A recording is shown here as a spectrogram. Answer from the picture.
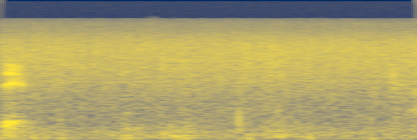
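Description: Steady hiss with faint crackle, the surface noise of an early sound-film recording, with the tail of a man's word at the very start.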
